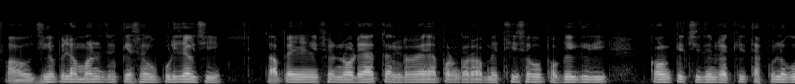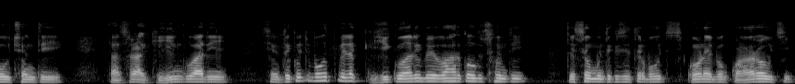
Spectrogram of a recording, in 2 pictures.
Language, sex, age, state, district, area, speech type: Odia, male, 60+, Odisha, Kalahandi, rural, spontaneous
